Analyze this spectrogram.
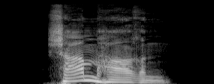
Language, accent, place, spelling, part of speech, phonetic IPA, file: German, Germany, Berlin, Schamhaaren, noun, [ˈʃaːmˌhaːʁən], De-Schamhaaren.ogg
- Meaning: dative plural of Schamhaar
